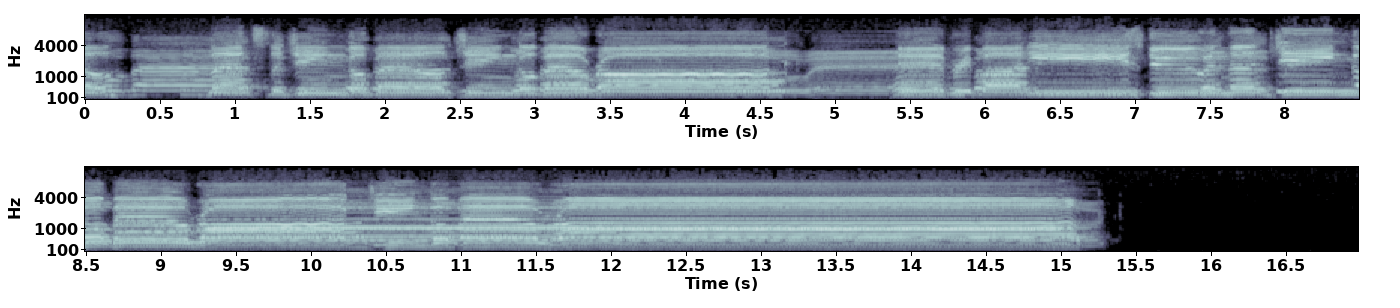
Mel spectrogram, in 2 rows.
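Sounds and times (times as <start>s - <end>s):
Christmas song lead melody: 0.0s - 15.2s.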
